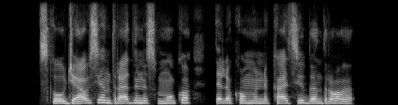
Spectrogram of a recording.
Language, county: Lithuanian, Vilnius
